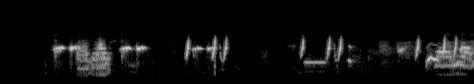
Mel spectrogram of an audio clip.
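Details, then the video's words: Common quail giving its liquid three-note 'wet-my-lips' call, sharp high notes repeated about every second, with some rougher, lower-pitched murmuring between phrases. "Common Quail Calling"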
